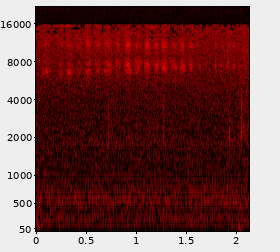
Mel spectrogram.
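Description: Very faint scratching of a stylus on a tablet's glass screen as a highlight is shaded in, over near silence.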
